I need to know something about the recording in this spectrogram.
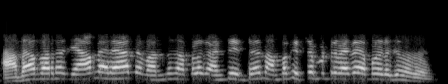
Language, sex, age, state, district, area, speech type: Malayalam, female, 45-60, Kerala, Kollam, rural, conversation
